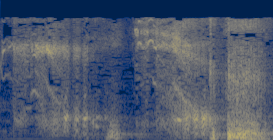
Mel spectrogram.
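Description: A horse neighing: a long, wavering whinny with shaky harmonics that stays loud throughout and swells again toward the end, with no talk over it.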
